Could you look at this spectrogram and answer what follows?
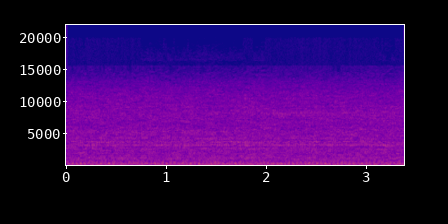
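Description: Steady, droning engine and wind roar of an aircraft gliding with flaps off in the game SimplePlanes 2, continuous and even with no talk.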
